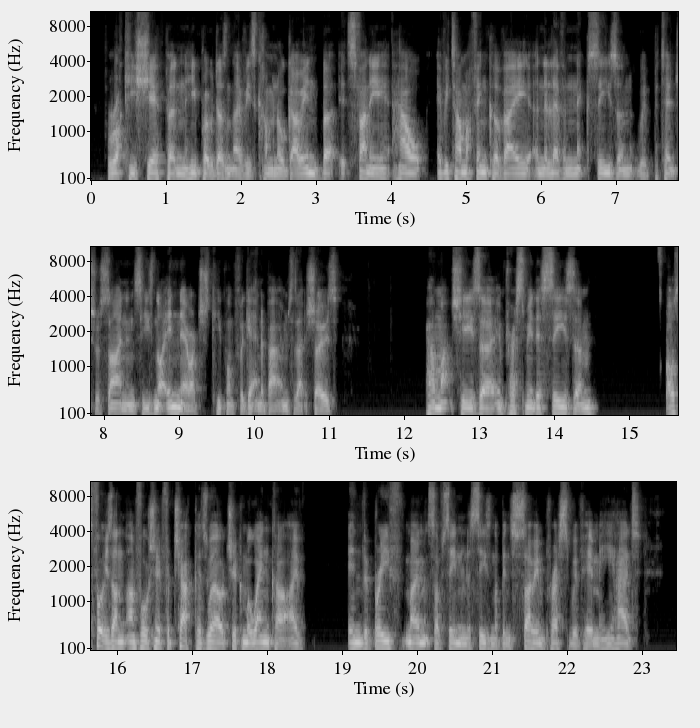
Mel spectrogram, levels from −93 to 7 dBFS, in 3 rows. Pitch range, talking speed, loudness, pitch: 95-110 Hz, 205 wpm, -26 LUFS, 105 Hz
